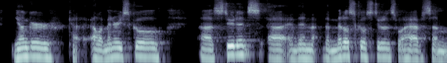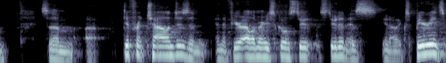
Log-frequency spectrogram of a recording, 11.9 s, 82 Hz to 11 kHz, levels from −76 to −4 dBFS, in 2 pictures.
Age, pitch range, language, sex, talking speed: 40-59, 115-145 Hz, English, male, 155 wpm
